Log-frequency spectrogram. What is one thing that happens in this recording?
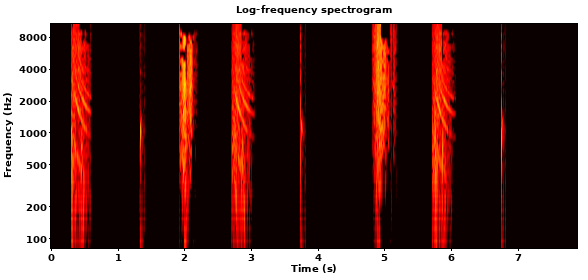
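Short cartoon popping sounds come one after another.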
